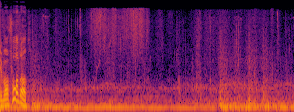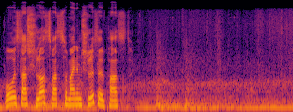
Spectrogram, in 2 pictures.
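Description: Footsteps tread on dry, sandy ground.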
